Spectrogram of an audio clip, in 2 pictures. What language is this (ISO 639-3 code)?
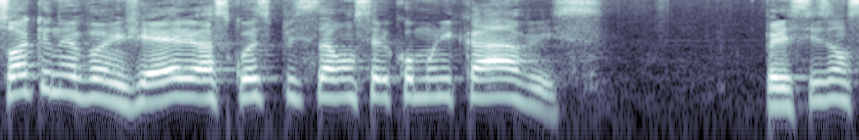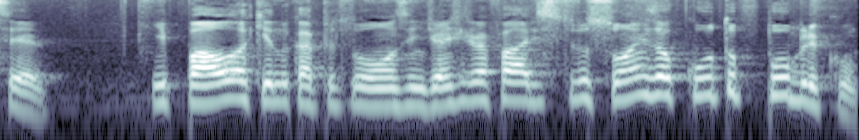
por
